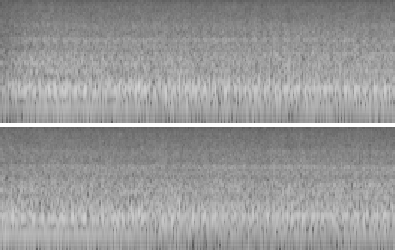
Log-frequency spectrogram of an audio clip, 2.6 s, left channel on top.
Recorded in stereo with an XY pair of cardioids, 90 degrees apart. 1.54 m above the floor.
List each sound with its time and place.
Only background noise.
